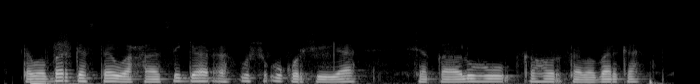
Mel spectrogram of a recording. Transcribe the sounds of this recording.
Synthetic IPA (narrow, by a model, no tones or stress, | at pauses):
t̪ʰɐβɐbɐrkʰɐst̪ʰɐwɑħɑːsɪɡaːɾɐhʊʃʊqɔrʃɛjaː | ʃɑqɑːlʊɦʊkʰɐɦɔrt̪ʰɐβɐbɐrkʰɐ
